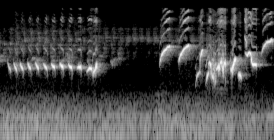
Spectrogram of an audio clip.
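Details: White-rumped shama, whistles and kretekan chatter used to provoke shamas into song: a fast even run of about a dozen short falling notes, brief pause, then loud rising whistles and scratchy chattering phrases.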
